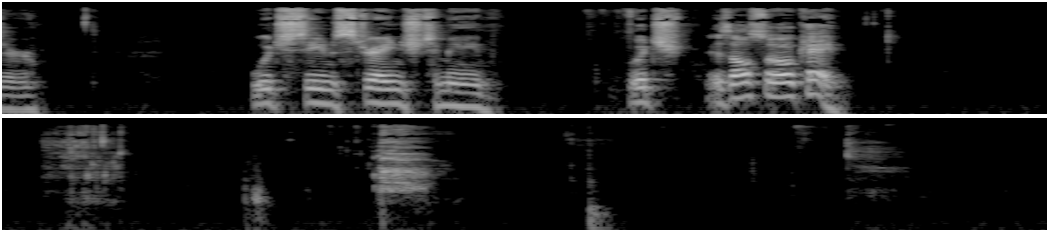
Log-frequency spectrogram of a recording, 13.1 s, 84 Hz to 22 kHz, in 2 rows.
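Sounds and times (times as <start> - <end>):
sipping drink: 6.8 - 9.4.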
